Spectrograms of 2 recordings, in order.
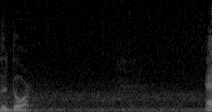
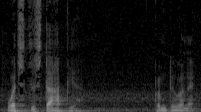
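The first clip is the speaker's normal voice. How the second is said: softer, lower echo of the question; quieter repeat; 10 semitones lower, 10 dB quieter than usual. Real, not acted.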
